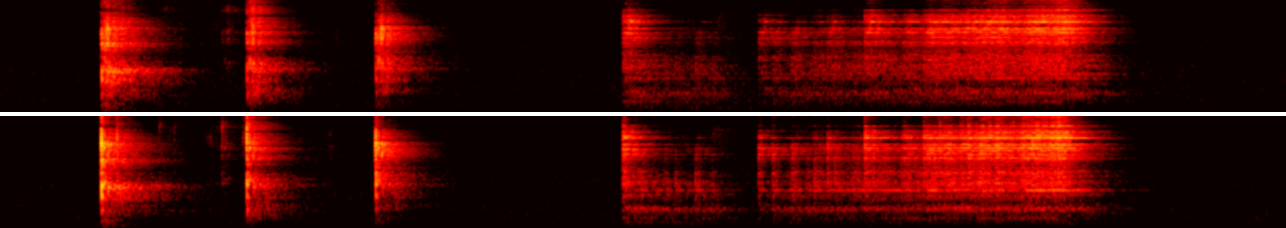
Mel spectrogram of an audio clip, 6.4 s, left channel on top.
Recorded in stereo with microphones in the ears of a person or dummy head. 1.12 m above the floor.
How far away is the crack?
About 1.0 m.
